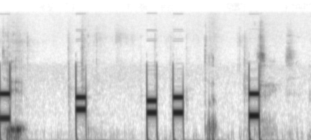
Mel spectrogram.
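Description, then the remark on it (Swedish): A phone number is dialed on a keypad to call someone during a live broadcast: five short, loud dual-pitched beeps at uneven intervals, with faint murmuring between some of them. “av någon anledning så har han försvunnit så jag får försöka göra något jag aldrig har gjort och försöka ringa upp honom i direktsändning.”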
